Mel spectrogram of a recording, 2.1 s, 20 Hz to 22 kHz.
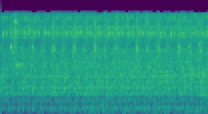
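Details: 2004 EZ-GO gasoline golf cart that quit after driving through a deep puddle: steady, even cranking drone that never catches or fires; crank no-start from a very weak spark at the coil.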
